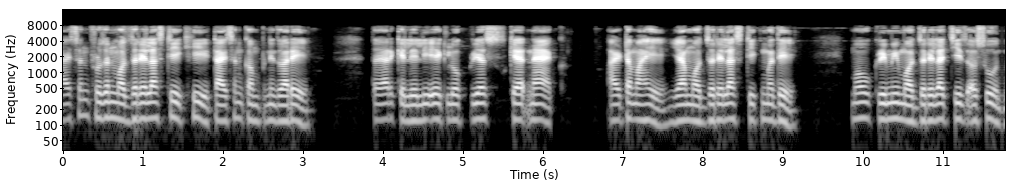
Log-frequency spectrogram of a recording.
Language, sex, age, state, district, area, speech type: Marathi, male, 18-30, Maharashtra, Aurangabad, rural, spontaneous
